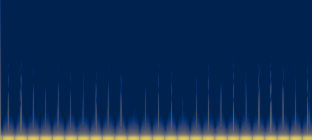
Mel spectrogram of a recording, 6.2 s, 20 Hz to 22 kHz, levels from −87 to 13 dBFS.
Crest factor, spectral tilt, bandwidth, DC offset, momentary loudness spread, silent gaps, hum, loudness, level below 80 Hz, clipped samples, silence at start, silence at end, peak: 6 dB; -15.5 dB/octave; 0.2 kHz; under 0.1%; 2 LU; none; none; -9 LUFS; -6 dBFS; 0.7%; 0 s; 0 s; 0 dBFS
